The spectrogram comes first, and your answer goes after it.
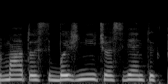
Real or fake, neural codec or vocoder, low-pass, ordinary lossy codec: fake; codec, 16 kHz, 6 kbps, DAC; 7.2 kHz; MP3, 64 kbps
